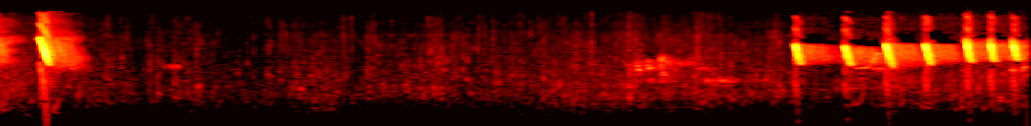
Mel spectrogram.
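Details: Marico sunbird in natural habitat: a lone sharp high note, a long quiet gap, then a quickening run of about eight bright, clipped notes near the end.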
